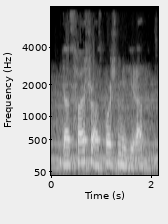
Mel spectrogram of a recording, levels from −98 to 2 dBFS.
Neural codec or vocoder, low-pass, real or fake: none; 7.2 kHz; real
